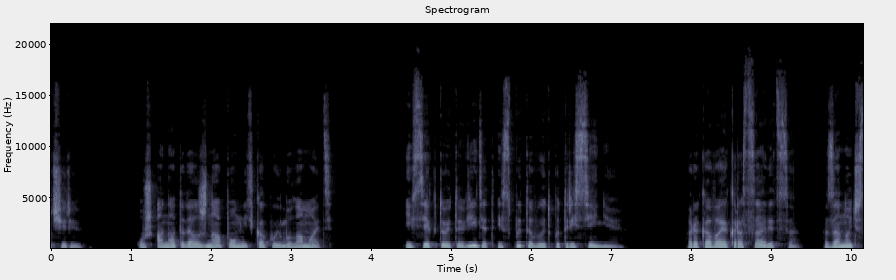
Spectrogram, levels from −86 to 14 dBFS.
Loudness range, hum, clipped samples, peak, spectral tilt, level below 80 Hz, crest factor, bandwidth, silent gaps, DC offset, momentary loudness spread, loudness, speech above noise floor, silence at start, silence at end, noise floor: 1 LU; none; under 0.1%; -14 dBFS; -5 dB/octave; -66 dBFS; 16 dB; 17.5 kHz; 0.52-1.06 s, 3.62-4.39 s, 7.25-7.93 s, 9.40-9.64 s; under 0.1%; 13 LU; -30 LUFS; over 61 dB; 0 s; 0 s; under -90 dBFS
